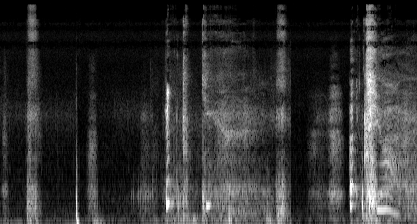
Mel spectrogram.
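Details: Girl's wet sneeze: a quick breath in, then a forceful, wet-sounding sneeze, with faint sniffs and small sounds before it.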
